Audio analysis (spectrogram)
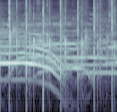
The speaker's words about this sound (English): So once again, thank you to... Let's have a control round of applause for the amazing …!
